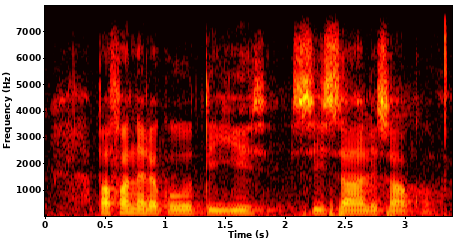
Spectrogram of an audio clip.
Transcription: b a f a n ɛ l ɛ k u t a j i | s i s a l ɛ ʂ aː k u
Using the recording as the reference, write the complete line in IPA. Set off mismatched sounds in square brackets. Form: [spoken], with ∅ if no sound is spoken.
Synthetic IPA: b a f a n ɛ l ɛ k u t [i] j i | s i s a l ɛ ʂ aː k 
